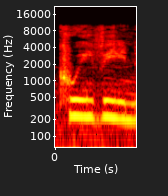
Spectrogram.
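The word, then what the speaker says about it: Caoimhín: Cuivine is how you pronounce it.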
